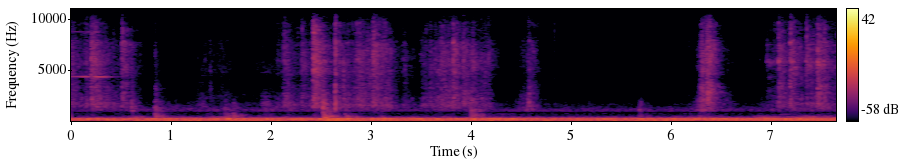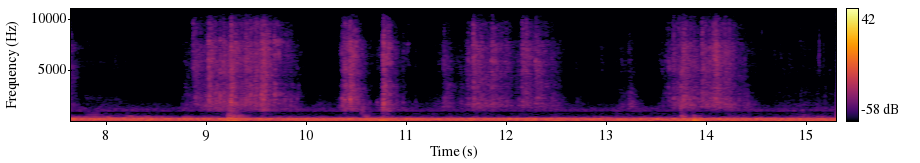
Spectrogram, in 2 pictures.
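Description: Plastic puzzle cube pieces click and rattle as they are turned quickly by hand.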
